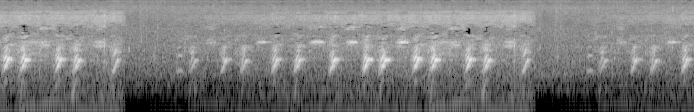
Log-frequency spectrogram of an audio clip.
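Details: A calling zebra gives rhythmic, barking yelps roughly two per second in long runs with short pauses between bursts; no other animals or background noises stand out.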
